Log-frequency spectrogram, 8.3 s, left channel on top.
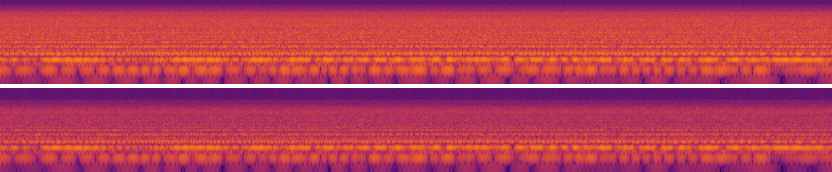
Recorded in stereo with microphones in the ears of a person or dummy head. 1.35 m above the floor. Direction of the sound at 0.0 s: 65° left (ahead or behind).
